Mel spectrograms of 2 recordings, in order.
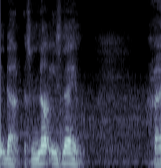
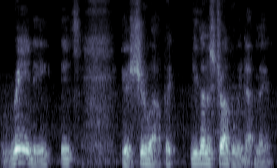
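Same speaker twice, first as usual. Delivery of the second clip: normal talking voice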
